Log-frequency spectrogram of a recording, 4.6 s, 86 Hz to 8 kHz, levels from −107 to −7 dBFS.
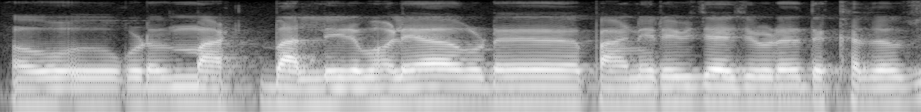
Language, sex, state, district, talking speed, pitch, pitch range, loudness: Odia, male, Odisha, Khordha, 155 wpm, 115 Hz, 115-120 Hz, -18 LUFS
